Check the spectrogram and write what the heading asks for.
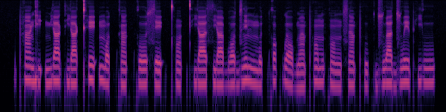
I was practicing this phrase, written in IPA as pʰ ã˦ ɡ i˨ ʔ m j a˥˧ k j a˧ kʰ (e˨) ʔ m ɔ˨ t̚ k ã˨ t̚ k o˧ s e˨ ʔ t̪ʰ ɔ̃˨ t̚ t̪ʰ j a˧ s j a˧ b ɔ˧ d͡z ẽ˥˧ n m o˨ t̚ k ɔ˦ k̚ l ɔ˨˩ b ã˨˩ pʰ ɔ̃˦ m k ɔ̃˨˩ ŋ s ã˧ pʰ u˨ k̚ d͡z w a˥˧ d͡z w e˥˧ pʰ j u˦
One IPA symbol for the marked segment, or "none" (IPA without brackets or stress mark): e˦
